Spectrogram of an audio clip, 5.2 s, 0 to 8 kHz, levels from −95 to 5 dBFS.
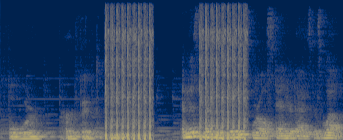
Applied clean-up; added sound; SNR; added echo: none; Drill; -1 dB; reverberation time 0.8 s.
